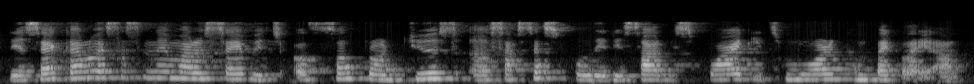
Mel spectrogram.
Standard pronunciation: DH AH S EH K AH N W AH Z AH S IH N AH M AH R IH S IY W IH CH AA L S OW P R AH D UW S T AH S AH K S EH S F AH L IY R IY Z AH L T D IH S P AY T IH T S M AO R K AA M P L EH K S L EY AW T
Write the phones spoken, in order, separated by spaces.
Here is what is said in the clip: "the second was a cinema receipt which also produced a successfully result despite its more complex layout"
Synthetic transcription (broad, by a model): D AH S EH K AH N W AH S AH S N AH M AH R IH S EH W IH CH AA L S OW P R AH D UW S AH S AH K S EH S F AH L IY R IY S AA T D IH S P AY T IH T S M AO R K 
